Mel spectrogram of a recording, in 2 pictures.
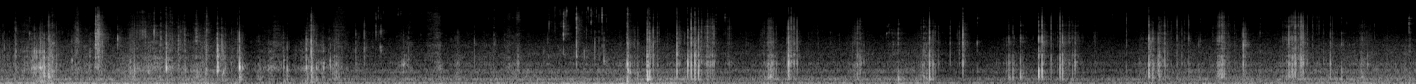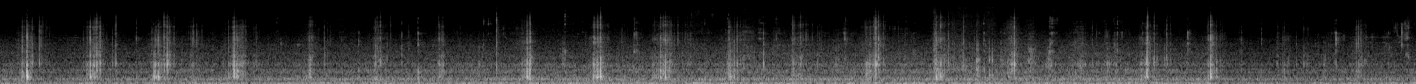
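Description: A person chewing and biting Cadbury Dairy Milk chocolate close to a clip-on microphone, heard as an irregular run of crisp crunches and wet mouth clicks.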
